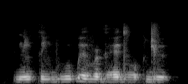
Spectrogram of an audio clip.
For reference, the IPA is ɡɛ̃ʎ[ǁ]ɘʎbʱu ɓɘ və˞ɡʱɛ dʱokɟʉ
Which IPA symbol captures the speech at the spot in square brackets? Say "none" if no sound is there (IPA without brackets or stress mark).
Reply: k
